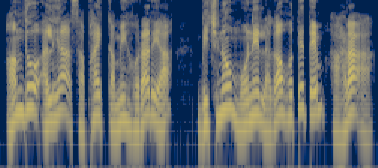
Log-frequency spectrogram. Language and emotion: Santali, surprised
